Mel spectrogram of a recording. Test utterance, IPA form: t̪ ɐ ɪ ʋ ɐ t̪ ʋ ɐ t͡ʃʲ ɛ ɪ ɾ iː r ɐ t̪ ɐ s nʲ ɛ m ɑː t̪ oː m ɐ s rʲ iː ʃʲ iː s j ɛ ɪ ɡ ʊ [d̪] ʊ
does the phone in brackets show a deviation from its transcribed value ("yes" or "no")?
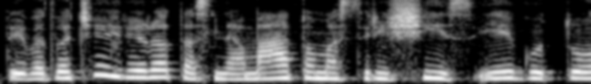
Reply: yes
